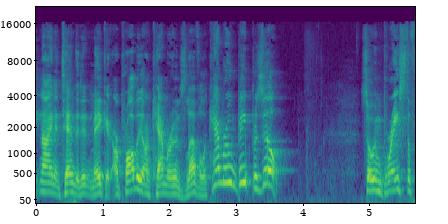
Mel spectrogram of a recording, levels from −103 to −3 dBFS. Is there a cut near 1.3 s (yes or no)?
no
